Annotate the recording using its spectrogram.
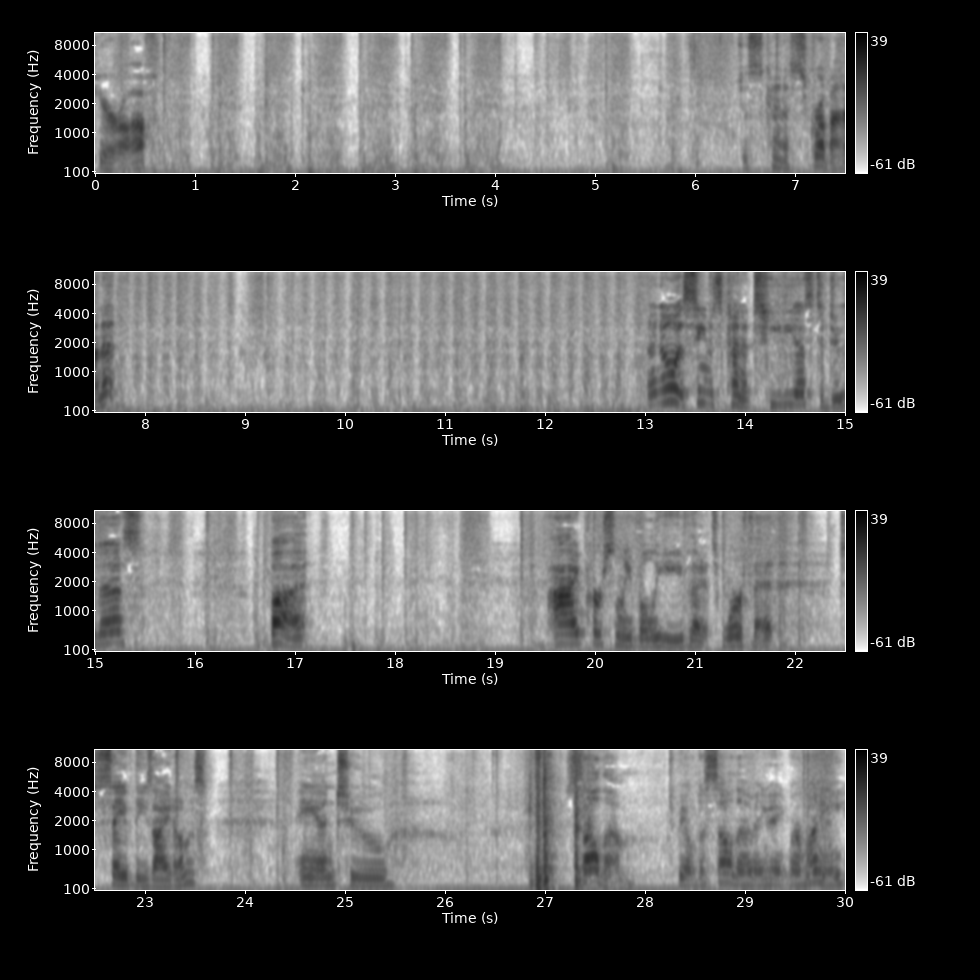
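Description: Leather rustles and creaks as hands rub and squeeze a bag.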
